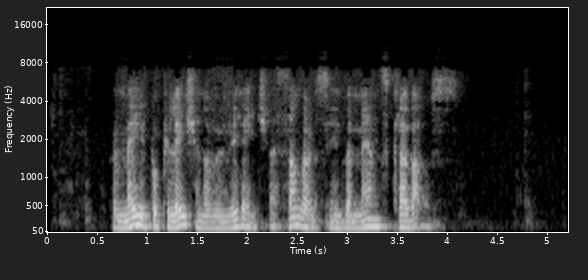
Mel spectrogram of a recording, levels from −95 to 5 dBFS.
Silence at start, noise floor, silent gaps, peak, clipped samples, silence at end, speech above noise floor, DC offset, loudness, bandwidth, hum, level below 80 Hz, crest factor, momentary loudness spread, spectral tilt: 0.65 s; -75 dBFS; none; -2 dBFS; under 0.1%; 1.25 s; 55 dB; under 0.1%; -20 LUFS; 7.4 kHz; none; -56 dBFS; 18 dB; 13 LU; -7.5 dB/octave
